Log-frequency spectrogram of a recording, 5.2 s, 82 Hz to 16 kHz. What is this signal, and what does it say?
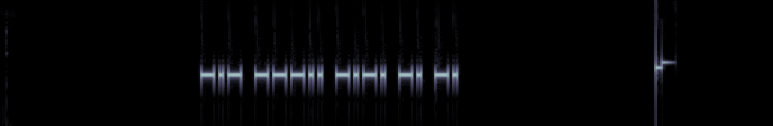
Morse code, heard as a keyed tone, about 40 wpm, 700 Hz. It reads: K8CNN
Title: USA Call Signs - 4x Character Spacing - 40wpm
